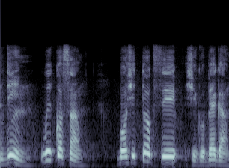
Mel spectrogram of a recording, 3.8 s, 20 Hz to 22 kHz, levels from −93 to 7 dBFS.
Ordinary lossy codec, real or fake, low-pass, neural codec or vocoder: none; real; 7.2 kHz; none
